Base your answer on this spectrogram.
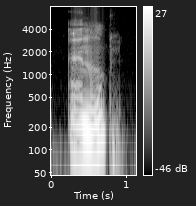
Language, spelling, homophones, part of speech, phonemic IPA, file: French, oncle, oncles, noun, /ɔ̃kl/, Fr-oncle.ogg
- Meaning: uncle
